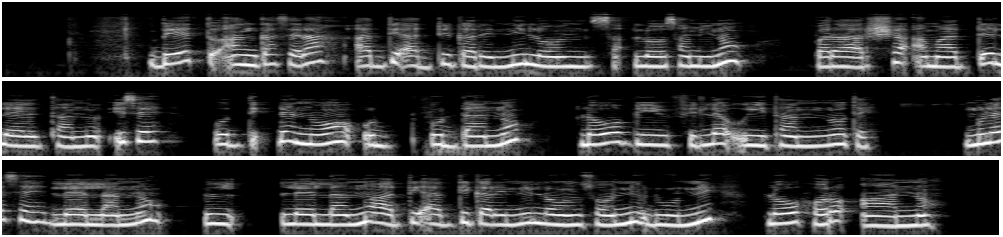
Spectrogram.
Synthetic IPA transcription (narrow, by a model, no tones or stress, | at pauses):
be̞ːt̪ːɔ̰ʔɐŋɡɐsɛɾɐɐd̪ːɪɐd̪ːɪɡɐɾɪnːɪ | loːsɐmɪnɔ | b̥ɐɾaːɾʃɐʔɐ̰maːd̪ːɛleːlt̪ɐnːɔʔɪsɛ | ʊd̪ːɪɗɛnoː | ʊd̪ːɐnːɔ | lɔwɔbiːmfɪlːɛʔʊ̰jt̪ɐnːɔt̪ɛ | mʊlɛsɛeɐn | leːlːɐnːɔɐd̪ːɪʔɐd̪ːɪɡɐɾɪnːɪloːnsoːnːɪʊd̪uːnːɪ | lɔwɔhɔɾɔaːnːɔ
